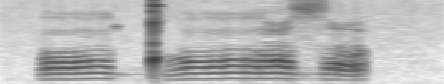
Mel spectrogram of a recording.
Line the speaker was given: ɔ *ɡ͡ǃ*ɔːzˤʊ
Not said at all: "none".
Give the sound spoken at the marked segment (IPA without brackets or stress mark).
ɡ͡ǃ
